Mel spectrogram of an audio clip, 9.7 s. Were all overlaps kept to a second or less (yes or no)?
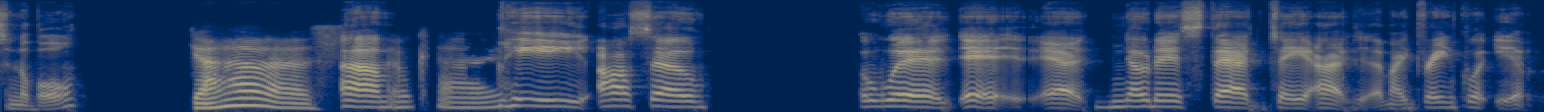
yes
